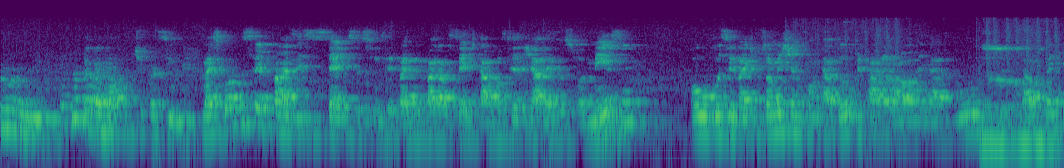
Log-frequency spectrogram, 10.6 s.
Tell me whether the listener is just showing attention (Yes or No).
No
